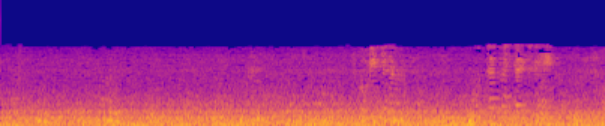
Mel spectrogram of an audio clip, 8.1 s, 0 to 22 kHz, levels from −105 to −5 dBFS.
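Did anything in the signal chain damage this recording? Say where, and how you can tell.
Yes. The damage is at the codec stage, likely AAC compression, and it runs through the whole clip. Nothing is heard above 5 kHz. The sound is dull, smeared and warbly. This heavy damage fits a very low bitrate, around 16 kbps, which forces the coder to cut high bands and starve the rest.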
